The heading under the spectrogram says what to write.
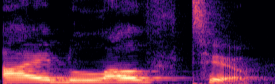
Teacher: So notice how soft that D is, I'd. But when I say it with a word after it, the sounds very much blend together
